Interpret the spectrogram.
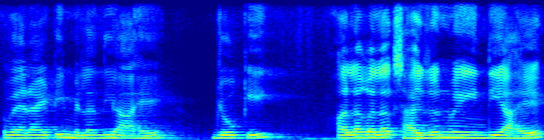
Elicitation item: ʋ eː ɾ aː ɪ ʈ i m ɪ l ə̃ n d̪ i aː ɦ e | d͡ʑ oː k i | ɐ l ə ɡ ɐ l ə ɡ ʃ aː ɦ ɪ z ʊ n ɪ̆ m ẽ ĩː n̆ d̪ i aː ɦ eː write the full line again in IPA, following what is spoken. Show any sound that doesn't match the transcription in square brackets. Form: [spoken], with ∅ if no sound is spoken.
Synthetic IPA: ʋ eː ɾ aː ɪ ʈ i m ɪ l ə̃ n d̪ i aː ɦ e | d͡ʑ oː k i | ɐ l ə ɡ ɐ l ə ɡ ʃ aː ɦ ɪ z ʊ n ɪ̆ m ẽ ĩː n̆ d̪ i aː ɦ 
